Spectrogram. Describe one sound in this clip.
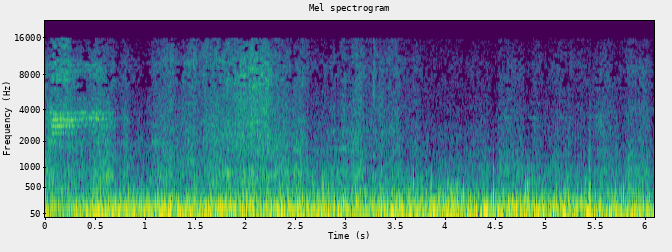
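Motorbike engines rumble past on a street.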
